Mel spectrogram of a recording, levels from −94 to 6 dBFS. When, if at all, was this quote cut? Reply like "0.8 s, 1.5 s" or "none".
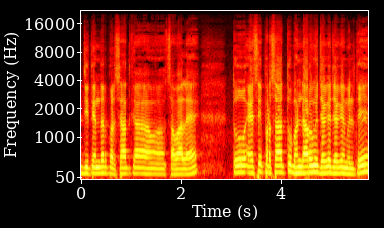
none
